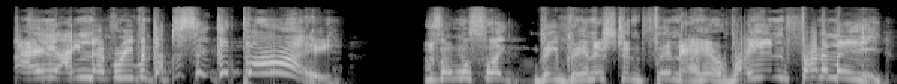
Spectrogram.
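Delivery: high-pitched, upset cry; acted high, distressed wail; distraught outcry. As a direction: cry it out high, rushing toward the end. Same line acted as high outcry.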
